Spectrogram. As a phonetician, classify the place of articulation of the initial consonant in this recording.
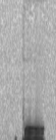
labial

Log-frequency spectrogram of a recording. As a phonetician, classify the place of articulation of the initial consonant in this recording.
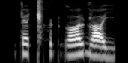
retroflex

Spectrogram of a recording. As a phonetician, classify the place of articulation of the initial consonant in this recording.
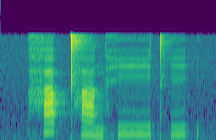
glottal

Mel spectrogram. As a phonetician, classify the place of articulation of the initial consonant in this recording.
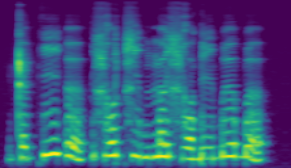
retroflex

